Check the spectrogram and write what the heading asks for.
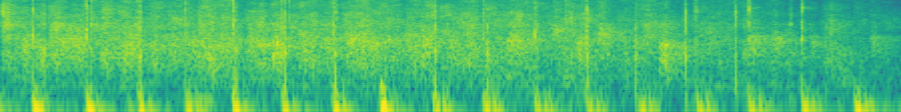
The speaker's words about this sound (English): We've got a few minutes for questions, but I'd just like to give a round of applause to our panelists.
